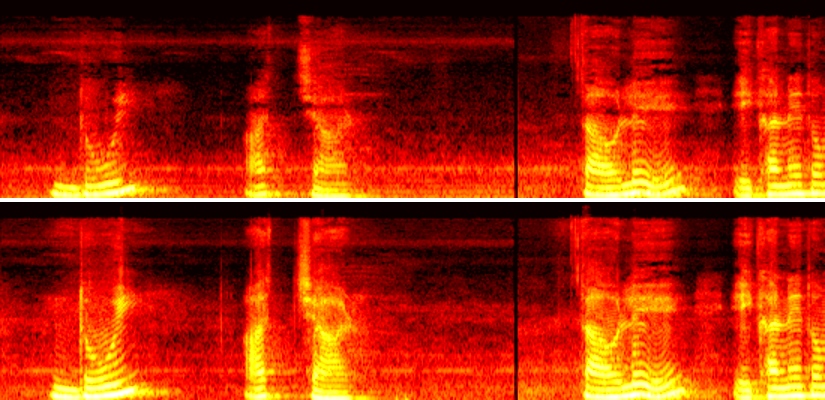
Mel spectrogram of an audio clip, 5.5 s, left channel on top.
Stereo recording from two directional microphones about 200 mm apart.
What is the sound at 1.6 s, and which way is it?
Speech, 25° right (ahead or behind).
